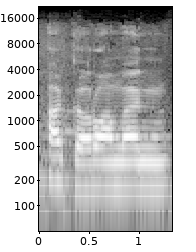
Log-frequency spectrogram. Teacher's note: এখানে রার উপর জবর আছে, রাকে মোটা করে পড়তে হবে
